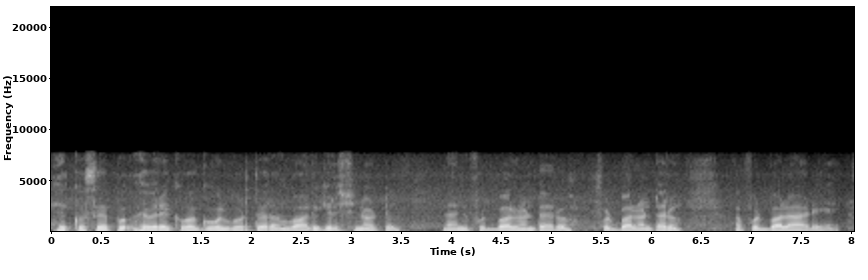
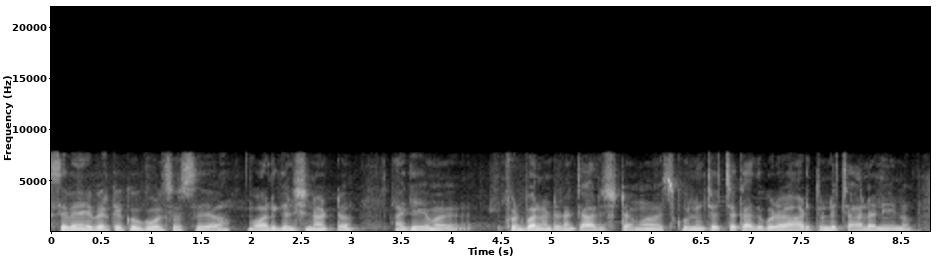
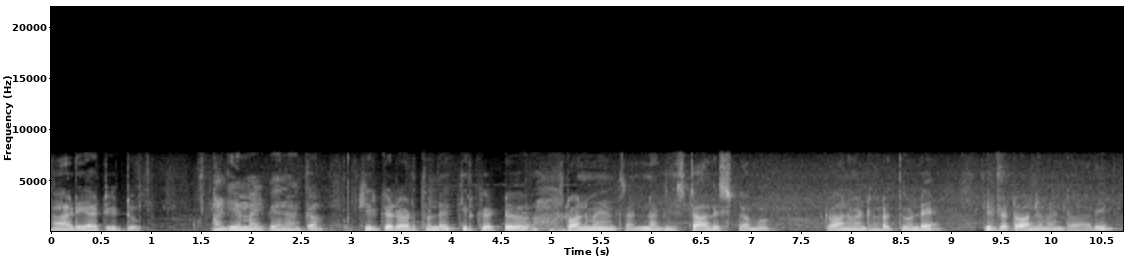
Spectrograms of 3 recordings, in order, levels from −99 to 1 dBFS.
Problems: none marked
